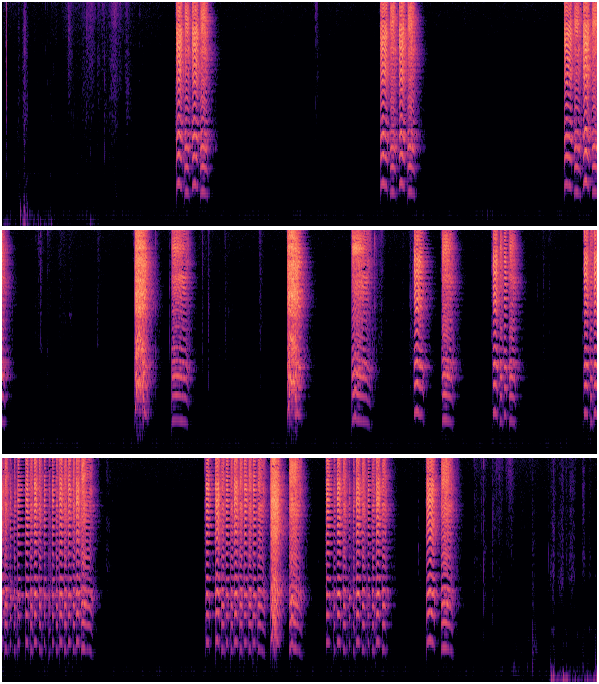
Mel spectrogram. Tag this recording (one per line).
Squeaky
Toy
Dog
